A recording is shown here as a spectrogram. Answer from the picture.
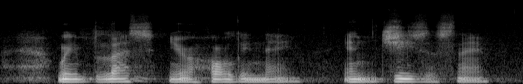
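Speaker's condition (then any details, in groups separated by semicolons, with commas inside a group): ALS; at least a couple of months since diagnosis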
